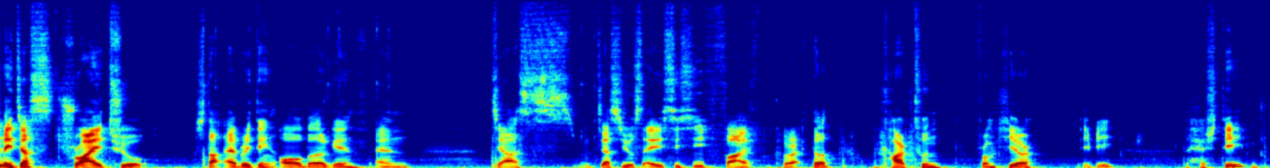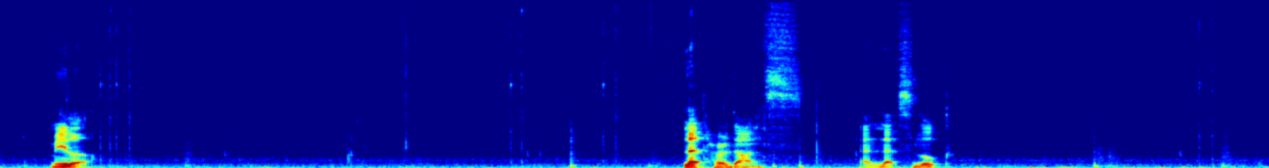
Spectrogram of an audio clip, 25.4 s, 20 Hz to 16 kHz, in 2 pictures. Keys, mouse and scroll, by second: 0.1 click, 0.3 click, 2.0 click, 3.3 click, 3.8 click, 5.8 click, 6.3 click, 8.4-9.4 scroll, 9.9 scroll, 13.7 scroll, 13.8 click, 14.0 click, 18.0 click, 18.7 click, 19.5-24.0 drag, 24.8 click.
